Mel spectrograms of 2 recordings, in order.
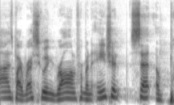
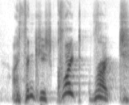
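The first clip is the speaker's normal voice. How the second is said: put-on voice through clenched teeth. Recapping a book scene, voicing Molly's reply in mock speech through clenched teeth. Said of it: "Through gritted, yeah, clenched teeth".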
